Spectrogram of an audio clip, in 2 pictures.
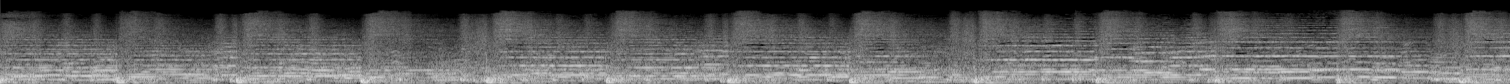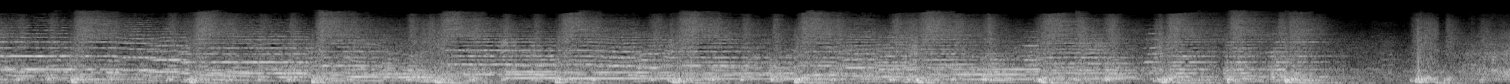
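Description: Brass band playing a slow processional march, with sustained brass chords over a steady, evenly spaced drum beat; the music fades out near the end.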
